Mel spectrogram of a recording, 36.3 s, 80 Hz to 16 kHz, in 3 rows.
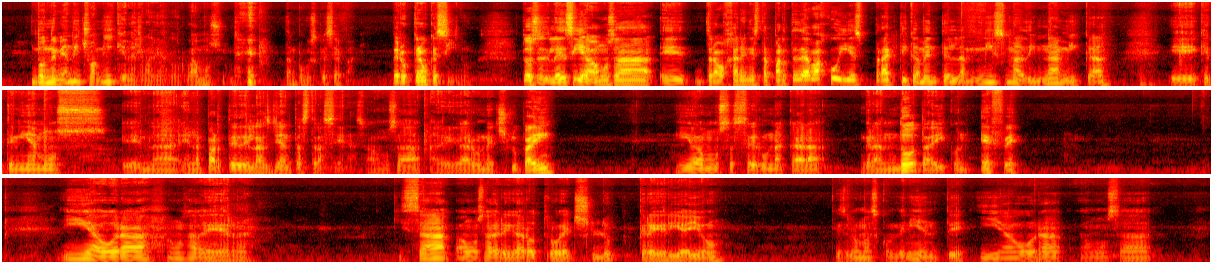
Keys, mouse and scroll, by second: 4.7 middle click, 5.8 Tab, 6.4 shift+middle click, 8.2 middle click, 9.5 middle click, 10.5 middle click, 13.0 middle click, 14.9 ctrl+r, 15.7 click, 18.0 click, 18.6 click, 19.4 shift+click, 20.1 shift+click, 21.5 click, 23.0 f, 24.0 middle click, 27.1 middle click, 28.5-29.7 middle drag, 29.9 shift+middle click, 30.3 shift+middle click, 30.5 shift+middle click, 31.9 click, 32.5 click, 34.1 shift+middle click, 35.0 shift+middle click, 36.0-36.2 drag.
